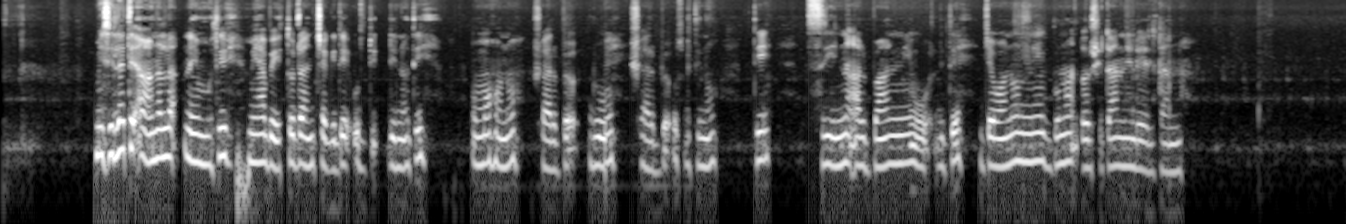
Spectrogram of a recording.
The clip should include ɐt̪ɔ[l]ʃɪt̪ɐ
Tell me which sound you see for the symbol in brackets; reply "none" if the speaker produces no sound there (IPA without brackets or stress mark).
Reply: ɾ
